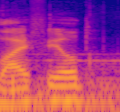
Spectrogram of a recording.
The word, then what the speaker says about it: Liefeld: America robbed Life Field is it pronounced it's pronounced life field I have studied that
